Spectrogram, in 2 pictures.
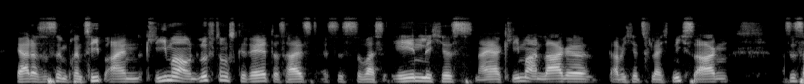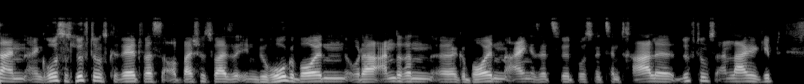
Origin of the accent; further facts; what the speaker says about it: Ruhr area, North Rhine-Westphalia, Germany; Ich bin im Ruhrgebiet aufgewachsen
